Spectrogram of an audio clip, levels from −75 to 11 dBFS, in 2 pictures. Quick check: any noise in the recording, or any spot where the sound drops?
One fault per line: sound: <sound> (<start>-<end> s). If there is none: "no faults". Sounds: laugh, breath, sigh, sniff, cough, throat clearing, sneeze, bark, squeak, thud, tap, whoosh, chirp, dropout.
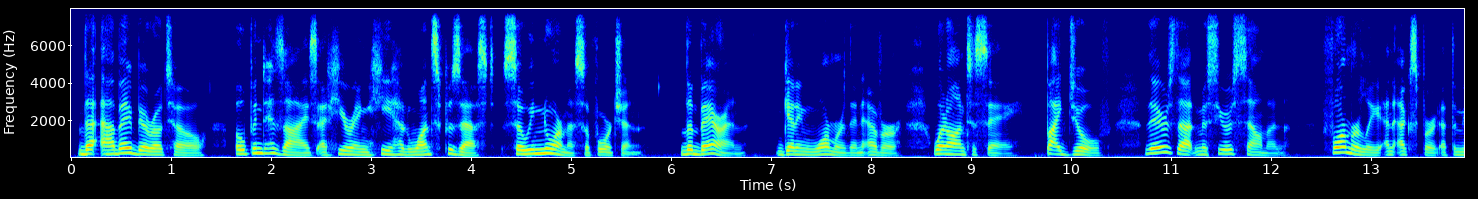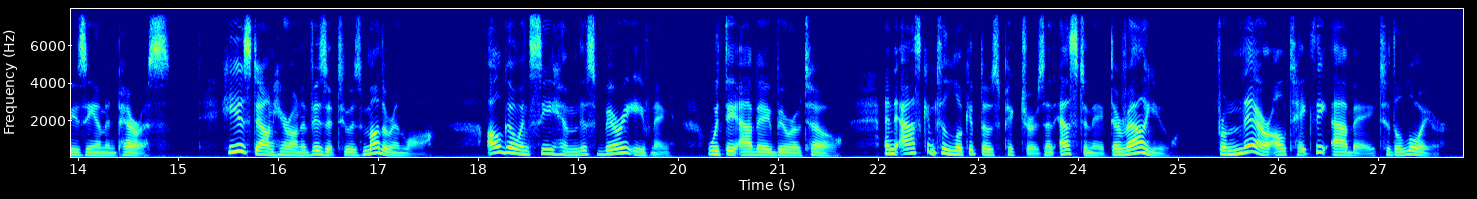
no faults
